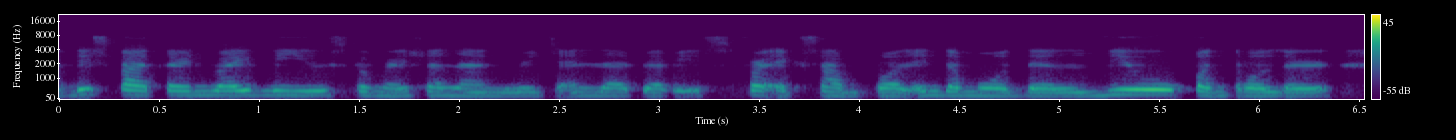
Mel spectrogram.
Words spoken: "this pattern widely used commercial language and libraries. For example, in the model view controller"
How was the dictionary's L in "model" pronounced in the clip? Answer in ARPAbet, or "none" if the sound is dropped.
L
